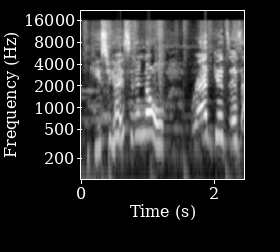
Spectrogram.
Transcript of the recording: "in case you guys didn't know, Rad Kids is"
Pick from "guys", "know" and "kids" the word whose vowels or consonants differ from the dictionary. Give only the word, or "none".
none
